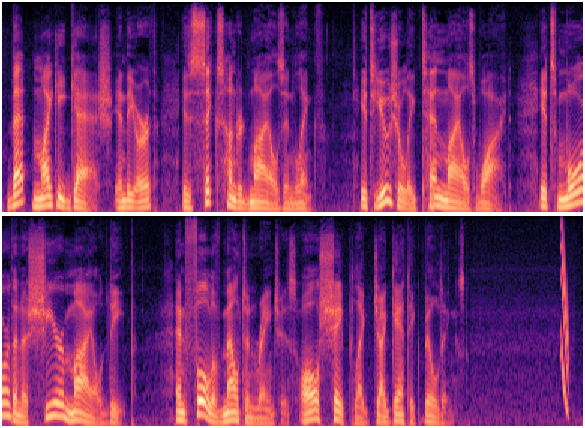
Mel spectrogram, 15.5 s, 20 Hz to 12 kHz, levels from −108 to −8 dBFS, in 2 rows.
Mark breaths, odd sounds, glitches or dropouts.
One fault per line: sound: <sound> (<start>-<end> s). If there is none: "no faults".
sound: chirp (15.2-15.3 s)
